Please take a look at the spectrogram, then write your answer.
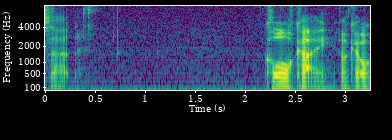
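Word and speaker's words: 公開: And it's, how do you pronounce that? Kokai.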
